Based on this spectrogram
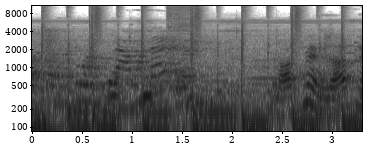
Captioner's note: in Armenian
